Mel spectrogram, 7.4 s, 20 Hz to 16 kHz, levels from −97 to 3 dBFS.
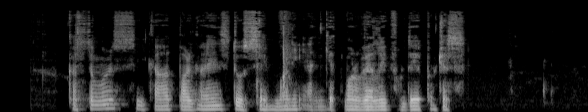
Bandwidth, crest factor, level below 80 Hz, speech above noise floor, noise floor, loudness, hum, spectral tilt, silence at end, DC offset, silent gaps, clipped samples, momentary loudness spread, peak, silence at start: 11.5 kHz; 22 dB; -58 dBFS; 47 dB; -76 dBFS; -29 LUFS; none; -5.5 dB/octave; 1.55 s; under 0.1%; none; under 0.1%; 14 LU; -8 dBFS; 0.85 s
